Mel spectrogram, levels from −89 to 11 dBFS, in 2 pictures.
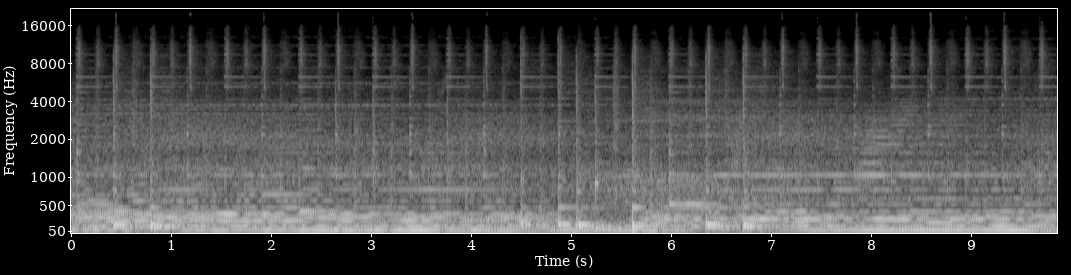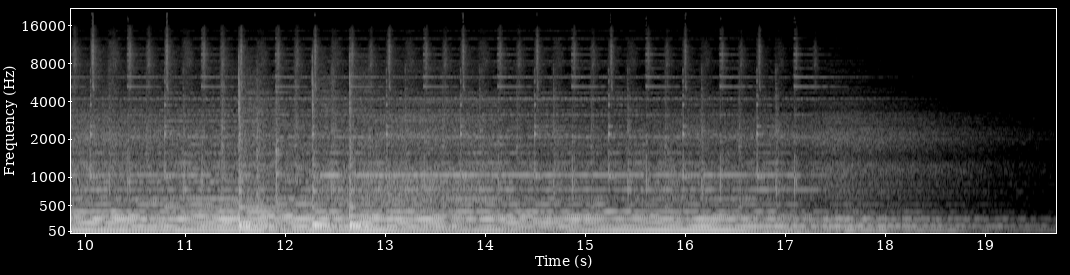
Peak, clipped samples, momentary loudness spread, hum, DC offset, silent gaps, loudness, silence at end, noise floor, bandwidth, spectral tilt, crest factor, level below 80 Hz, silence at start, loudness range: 0 dBFS; under 0.1%; 9 LU; none; under 0.1%; none; -17 LUFS; 1.15 s; -53 dBFS; 13 kHz; -7.5 dB/octave; 16 dB; -22 dBFS; 0 s; 7 LU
